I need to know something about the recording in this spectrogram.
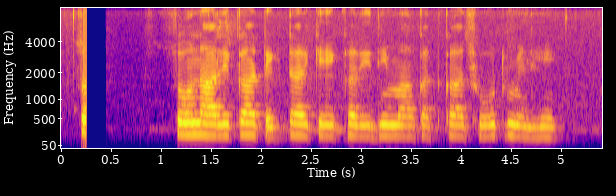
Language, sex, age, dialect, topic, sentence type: Chhattisgarhi, female, 46-50, Western/Budati/Khatahi, agriculture, question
